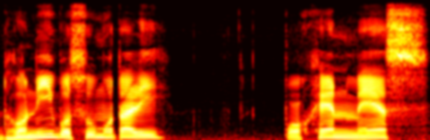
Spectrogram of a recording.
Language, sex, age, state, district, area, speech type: Assamese, male, 45-60, Assam, Dhemaji, rural, spontaneous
